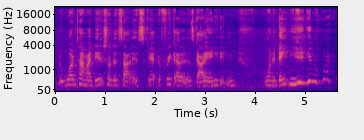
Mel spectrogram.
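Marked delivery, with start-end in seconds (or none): 4.2-5.5 laughing. Real, not acted. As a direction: say it through a rising laugh. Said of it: "I'm laughing now".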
